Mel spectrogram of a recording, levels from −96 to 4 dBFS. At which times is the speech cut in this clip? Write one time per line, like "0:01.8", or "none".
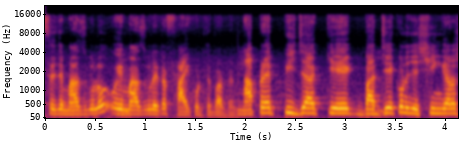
0:01.9

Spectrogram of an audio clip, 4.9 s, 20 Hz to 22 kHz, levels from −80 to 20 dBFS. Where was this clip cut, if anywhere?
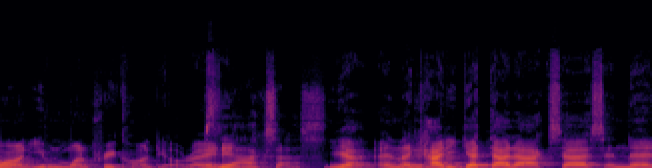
none

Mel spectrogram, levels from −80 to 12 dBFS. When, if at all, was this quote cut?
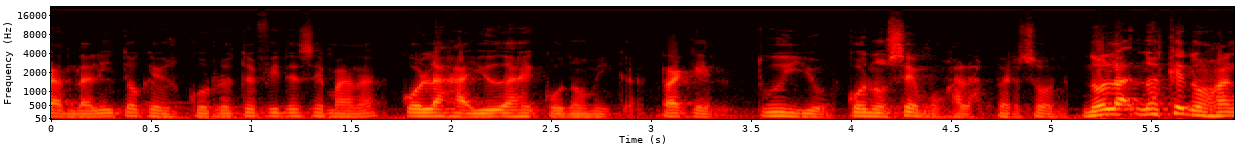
0:01.7
0:02.9
0:03.9
0:05.1

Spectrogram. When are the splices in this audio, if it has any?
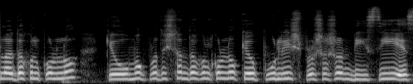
none

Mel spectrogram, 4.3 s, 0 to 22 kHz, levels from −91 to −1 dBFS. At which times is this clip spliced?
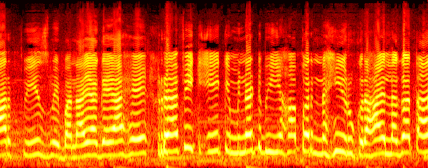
0:01.5

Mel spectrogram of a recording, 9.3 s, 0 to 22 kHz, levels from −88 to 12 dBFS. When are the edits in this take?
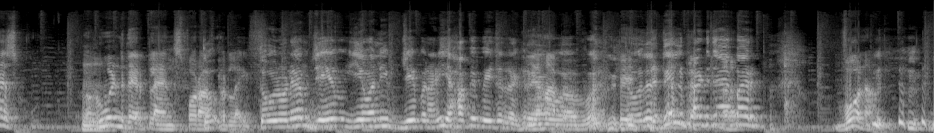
none

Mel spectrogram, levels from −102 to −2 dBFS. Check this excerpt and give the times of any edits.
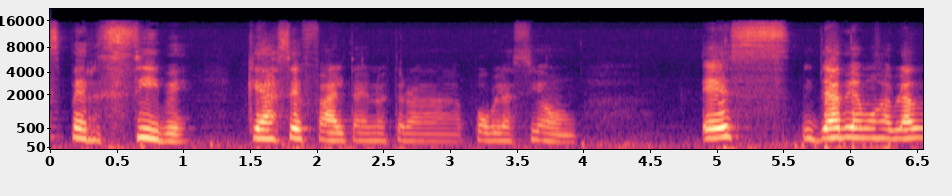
0:05.5

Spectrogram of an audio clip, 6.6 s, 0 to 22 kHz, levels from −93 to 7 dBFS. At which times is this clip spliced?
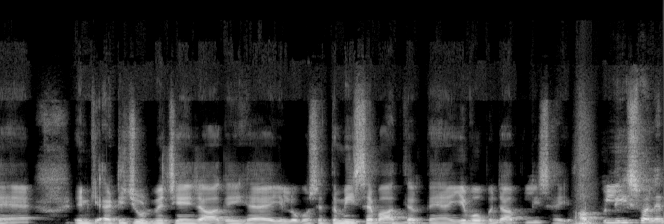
0:05.7

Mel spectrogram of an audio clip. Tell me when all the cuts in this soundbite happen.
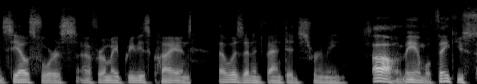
0:02.0

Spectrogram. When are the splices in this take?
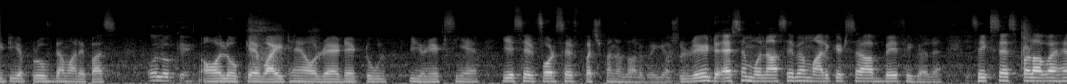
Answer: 0:06.8

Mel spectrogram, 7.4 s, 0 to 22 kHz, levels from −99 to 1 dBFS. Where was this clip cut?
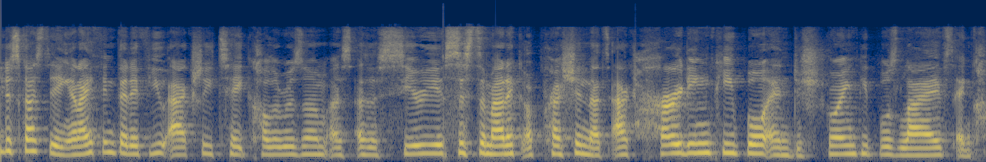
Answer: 0:04.8

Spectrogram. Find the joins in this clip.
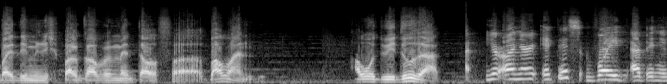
0:04.7

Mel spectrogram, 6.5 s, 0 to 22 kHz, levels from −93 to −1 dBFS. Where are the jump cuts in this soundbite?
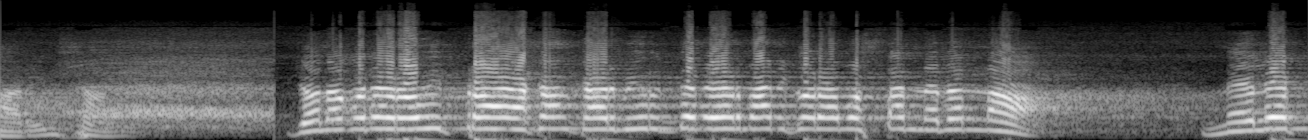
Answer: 0:01.4

